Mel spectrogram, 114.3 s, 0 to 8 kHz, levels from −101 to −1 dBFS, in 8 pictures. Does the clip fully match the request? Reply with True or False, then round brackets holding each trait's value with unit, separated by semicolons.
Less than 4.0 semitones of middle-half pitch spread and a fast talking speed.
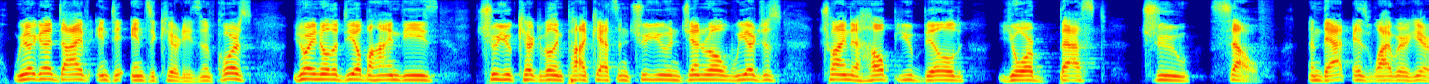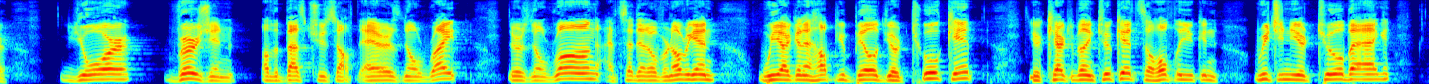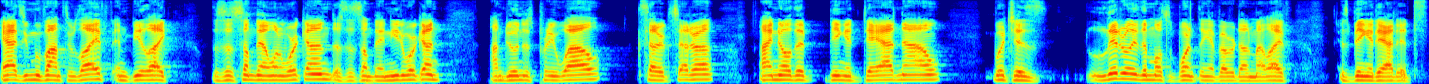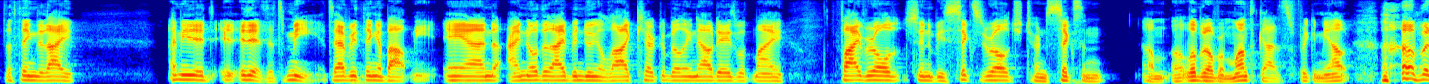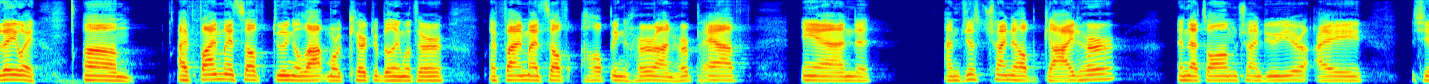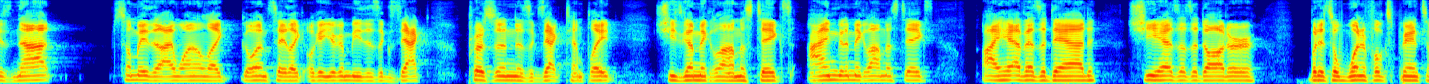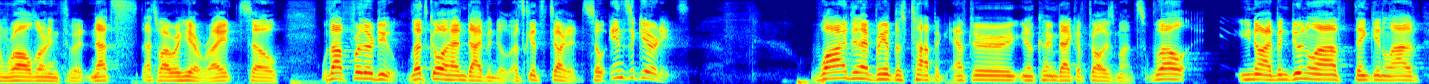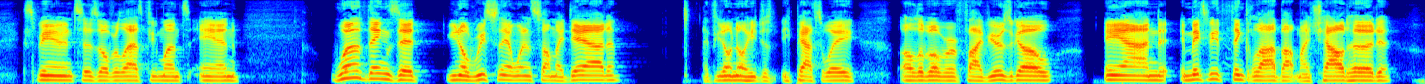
True (2.6 semitones; 210 wpm)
